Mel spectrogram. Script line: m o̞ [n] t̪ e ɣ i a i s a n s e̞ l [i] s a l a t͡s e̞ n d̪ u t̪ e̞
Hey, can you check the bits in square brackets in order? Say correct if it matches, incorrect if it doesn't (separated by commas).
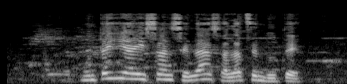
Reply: correct, incorrect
